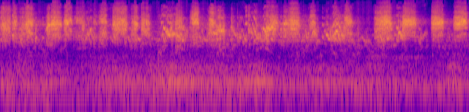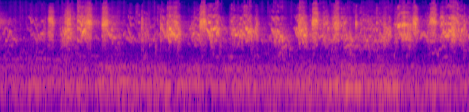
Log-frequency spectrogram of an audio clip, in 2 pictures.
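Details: Baby budgerigars in an aviary chirping together: dense, harsh, scratchy chirps overlapping almost continuously in quick bursts, a busy flock chatter with no pauses.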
